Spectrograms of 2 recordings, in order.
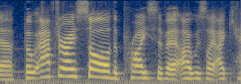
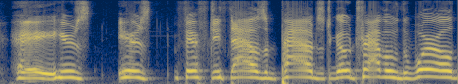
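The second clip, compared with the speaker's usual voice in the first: put-on old man voice, much slower; 3 dB louder than usual. Imagining an old man offering travel money, in an old man voice. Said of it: "old man being like".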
